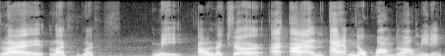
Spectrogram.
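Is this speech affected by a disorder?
Yes: deafness; deaf since childhood, 10 years of speech therapy, may not notice speech from behind; speaks really well, deafness often unnoticed.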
